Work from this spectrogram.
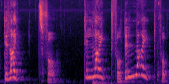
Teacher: make your I really light because it comes before an unvoiced t.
